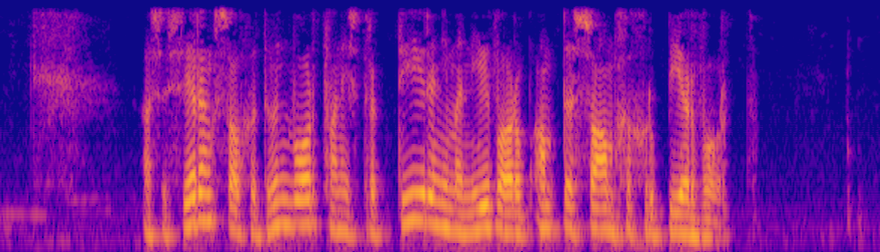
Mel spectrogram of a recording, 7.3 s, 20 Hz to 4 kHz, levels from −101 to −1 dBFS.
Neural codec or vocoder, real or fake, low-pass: none; real; 3.6 kHz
